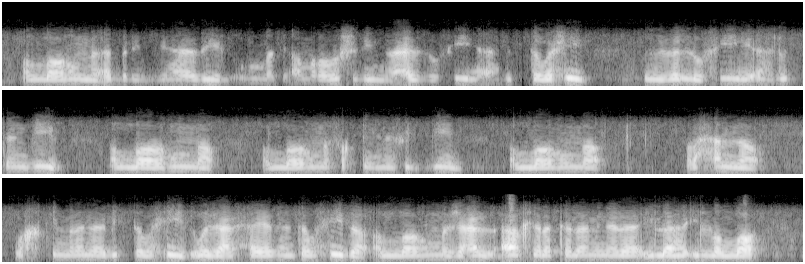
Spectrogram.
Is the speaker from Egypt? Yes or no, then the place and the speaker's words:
no; Morocco; كما هو الحال في بلدنا المغرب،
